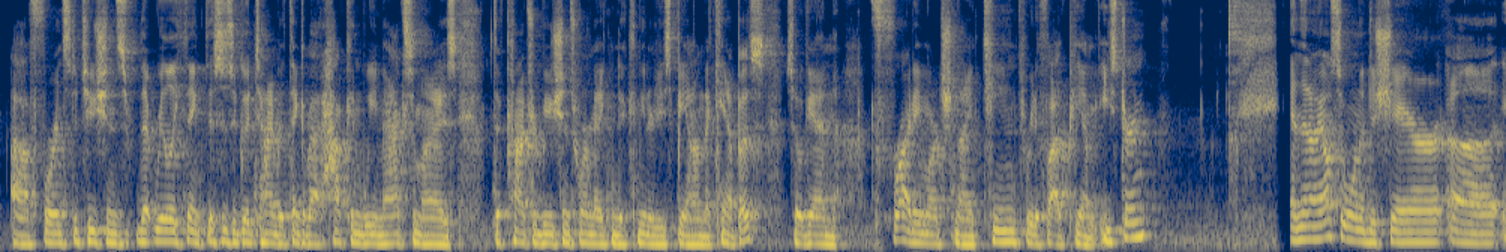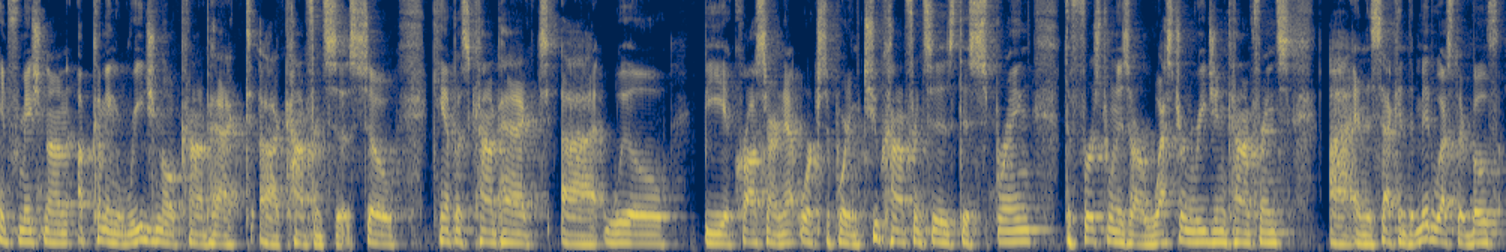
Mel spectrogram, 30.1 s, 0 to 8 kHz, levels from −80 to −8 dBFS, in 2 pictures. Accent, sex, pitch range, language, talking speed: American, male, 105-130 Hz, English, 165 wpm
